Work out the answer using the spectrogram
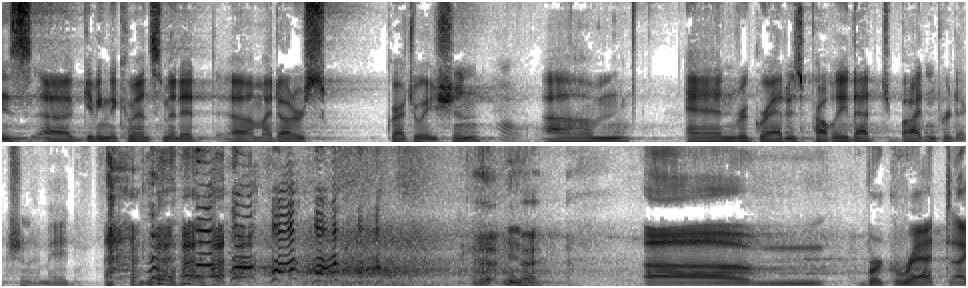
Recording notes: Political Gabfest Live! Live at Sixth & I in Washington, DC.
